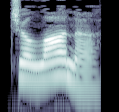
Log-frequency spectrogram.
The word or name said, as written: jalana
